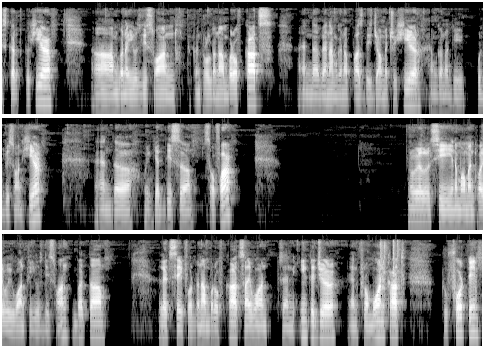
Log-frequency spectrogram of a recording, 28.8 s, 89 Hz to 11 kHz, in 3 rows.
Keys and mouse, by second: 1.7 click, 2.3 click, 3.4 click, 5.3 middle click, 6.6-7.6 drag, 8.5-10.0 drag, 10.9 click, 11.7 middle click, 17.4 click, 18.4-19.4 drag, 23.3-25.1 drag, 26.8-27.8 drag, 28.0-28.8 drag.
